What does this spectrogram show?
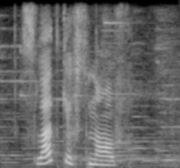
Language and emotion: Russian, positive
